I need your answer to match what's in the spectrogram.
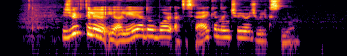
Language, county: Lithuanian, Vilnius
